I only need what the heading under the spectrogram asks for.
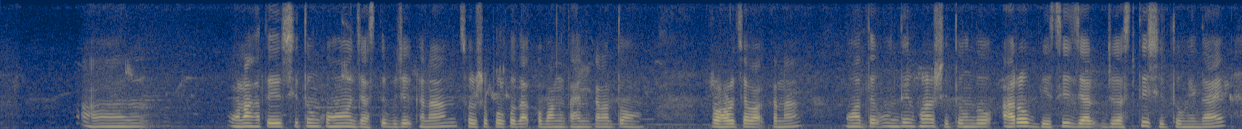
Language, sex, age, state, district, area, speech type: Santali, female, 30-45, West Bengal, Jhargram, rural, spontaneous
